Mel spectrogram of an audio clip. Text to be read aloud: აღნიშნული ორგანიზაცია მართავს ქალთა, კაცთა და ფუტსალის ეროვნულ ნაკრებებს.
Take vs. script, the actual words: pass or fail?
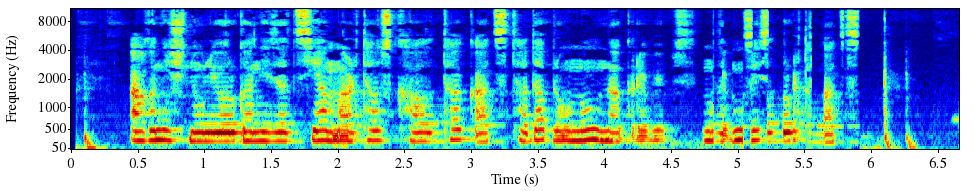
fail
